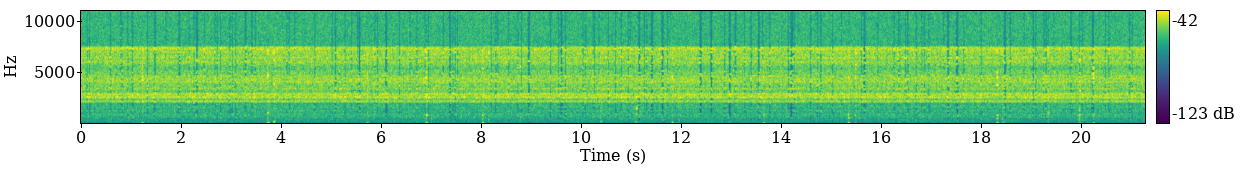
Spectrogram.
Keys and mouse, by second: 3.8 click, 18.4 click, 19.5-20.1 middle drag, 20.4 click.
